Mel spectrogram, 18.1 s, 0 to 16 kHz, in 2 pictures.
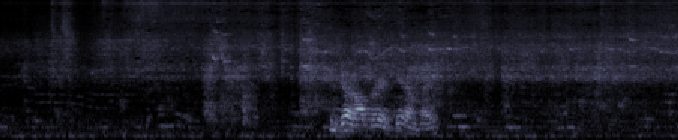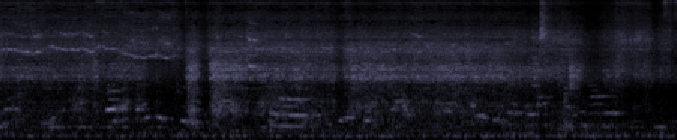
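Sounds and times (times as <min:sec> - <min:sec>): dental handpiece whine: 0:00.0 - 0:18.0
faint muffled talk: 0:00.0 - 0:18.0
suction hiss: 0:00.0 - 0:18.0.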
